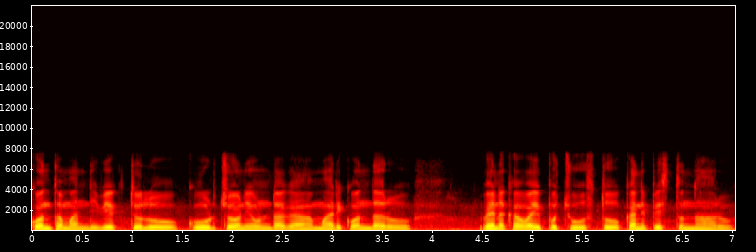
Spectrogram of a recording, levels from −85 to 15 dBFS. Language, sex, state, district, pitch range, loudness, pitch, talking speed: Telugu, male, Telangana, Hyderabad, 115-130 Hz, -17 LUFS, 125 Hz, 75 wpm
